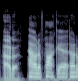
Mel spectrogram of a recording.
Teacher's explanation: it's a very quick, almost gentle D sound in that position. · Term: flap T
